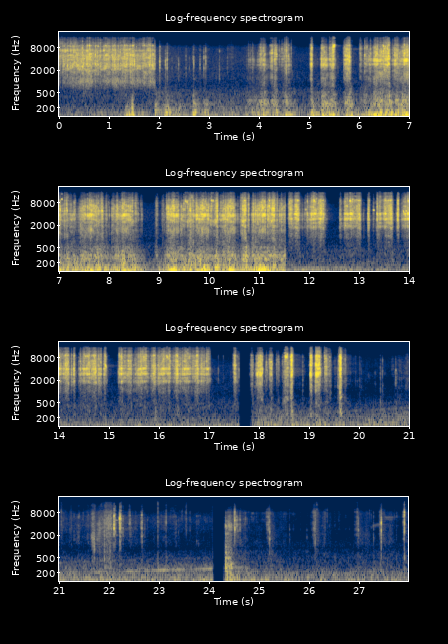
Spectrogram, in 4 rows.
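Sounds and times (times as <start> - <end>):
drill bit grinding into wood: 0.0 - 2.0
hand-cranked drill boring wood: 0.0 - 2.0
tools scraping wood: 0.0 - 20.0.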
